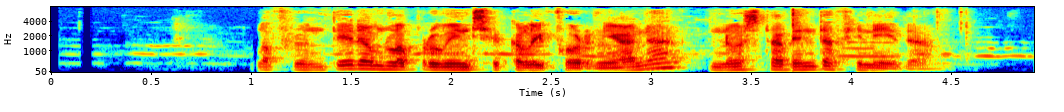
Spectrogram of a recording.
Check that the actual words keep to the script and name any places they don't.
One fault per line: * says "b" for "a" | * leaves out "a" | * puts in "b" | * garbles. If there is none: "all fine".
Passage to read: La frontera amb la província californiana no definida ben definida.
* says "està" for "definida"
